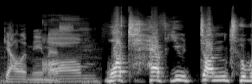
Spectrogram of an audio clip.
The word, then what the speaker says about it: Gallimimus: I think that one's called Gallimimus. What have you done to its pronunciation? It's pronounced Gallimimus. Not Gallimimus.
